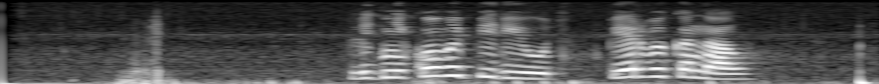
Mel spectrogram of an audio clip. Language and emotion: Russian, neutral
